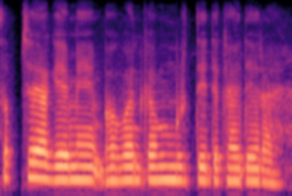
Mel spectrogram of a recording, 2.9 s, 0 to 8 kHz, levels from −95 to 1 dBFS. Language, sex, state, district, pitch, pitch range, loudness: Hindi, female, Arunachal Pradesh, Lower Dibang Valley, 165 Hz, 155-165 Hz, -17 LUFS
